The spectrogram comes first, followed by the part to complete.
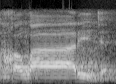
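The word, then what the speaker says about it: خوارج: Kalau zaman dulu namanya khawarij, kha waw ada alif, jadi dua harokat bacanya, ro dan jim.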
